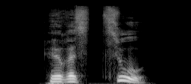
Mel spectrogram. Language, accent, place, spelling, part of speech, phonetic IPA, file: German, Germany, Berlin, hörest zu, verb, [ˌhøːʁəst ˈt͡suː], De-hörest zu.ogg
- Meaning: second-person singular subjunctive I of zuhören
